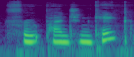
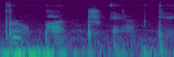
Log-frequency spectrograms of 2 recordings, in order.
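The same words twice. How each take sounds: First: Said in the usual way. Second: Soft breathy whisper, slow. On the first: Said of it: "you say back the words I say". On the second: Shown as a demonstration. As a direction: whisper it slowly near the ear. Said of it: "and then I'm gonna go ahead and whisper".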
